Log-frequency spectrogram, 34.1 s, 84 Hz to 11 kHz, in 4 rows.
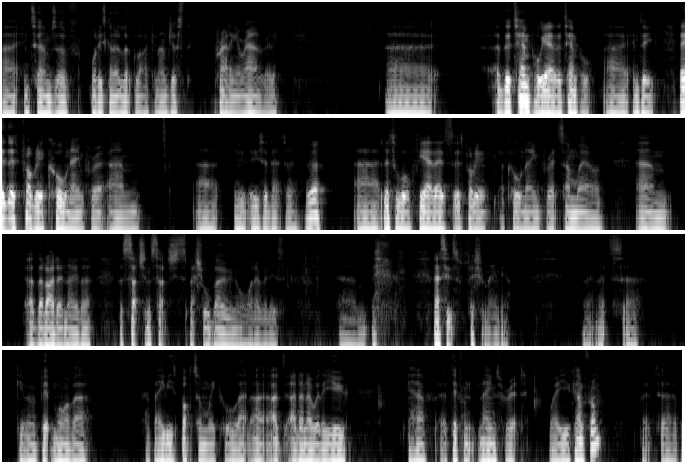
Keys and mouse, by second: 0.8-15.3 ctrl+drag, 15.3-16.8 middle drag, 16.8-19.5 drag, 19.5-20.9 middle drag, 20.9 shift+click, 21.8 middle click, 22.3 shift+click, 23.0 middle click, 23.9-25.3 drag, 25.3 middle click, 25.9 click, 26.8 middle click, 27.4 click, 27.8 middle click, 28.4 click, 29.0 middle click, 29.9 ctrl+click, 30.3-31.6 middle drag, 31.6 shift+click, 32.3-34.1 middle drag.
